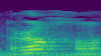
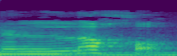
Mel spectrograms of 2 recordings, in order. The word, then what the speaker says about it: rojo: Like if he was saying rojo, he was saying lojo. I was like, oh, that's weird. It's because he was hearing his teacher say rojo with her tongue being involved. It was just like our L, lojo.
